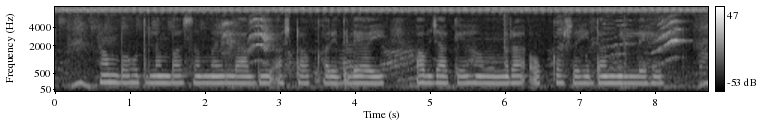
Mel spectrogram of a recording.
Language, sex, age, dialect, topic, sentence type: Magahi, female, 18-24, Central/Standard, banking, statement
